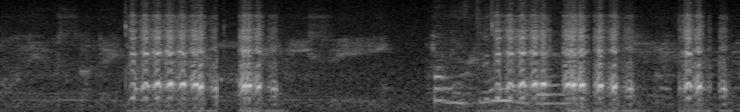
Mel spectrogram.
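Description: A kitten chatters rapidly in short, high bursts.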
